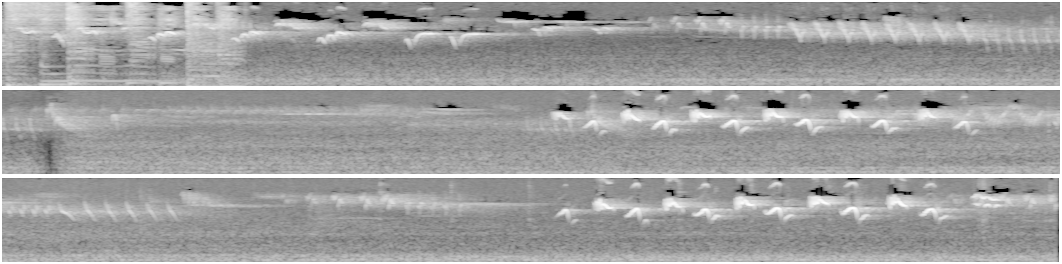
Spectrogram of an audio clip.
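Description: Small songbirds chirping: series of quick, high chirps, with dense runs about halfway through and again near the end, over a steady hum of outdoor background noise.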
